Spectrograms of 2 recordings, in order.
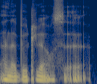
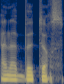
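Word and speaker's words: Anna Butterss: Est-ce que ça vous dit quelque chose Anna Butlers ? Et bien enfin je le prononce très mal parce que c'est Anna Butters pardon pas il y a pas de L.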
